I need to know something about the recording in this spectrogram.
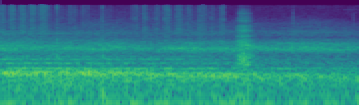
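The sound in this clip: Pen scratching across paper: a soft, continuous rasp with fine irregular strokes over a steady low hum, faint throughout and without voices.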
